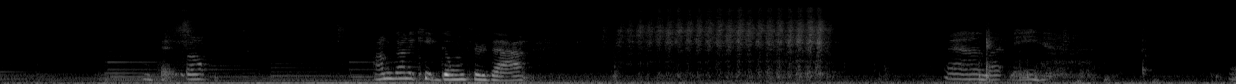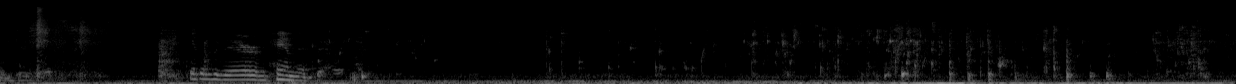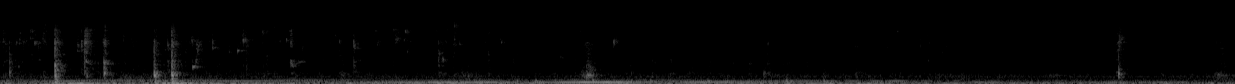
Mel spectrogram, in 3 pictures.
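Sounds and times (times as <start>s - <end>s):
water sloshing and splashing in tub: 12.3s - 31.3s.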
